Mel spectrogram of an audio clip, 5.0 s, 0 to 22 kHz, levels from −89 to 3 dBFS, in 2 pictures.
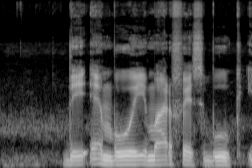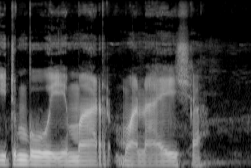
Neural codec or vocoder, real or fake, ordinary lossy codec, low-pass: vocoder, 44.1 kHz, 128 mel bands every 512 samples, BigVGAN v2; fake; none; none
